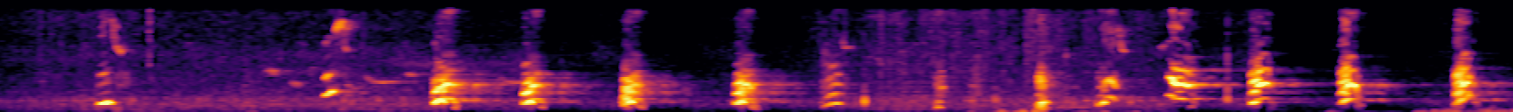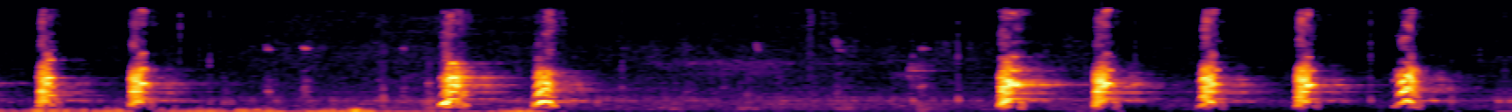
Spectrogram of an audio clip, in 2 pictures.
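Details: Smooth Fox Terrier puppy, four months old, in hunting training through play that brings out its inborn hunting drive. It barks fast and steadily, about two sharp yaps a second, with a short pause midway and low rustling underneath.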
